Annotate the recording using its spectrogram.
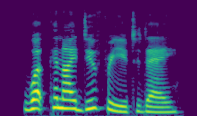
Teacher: this question starts with what so the intonation drops at the end of the question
